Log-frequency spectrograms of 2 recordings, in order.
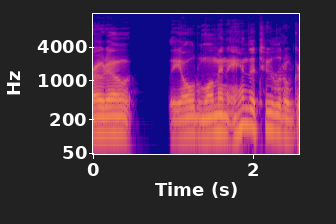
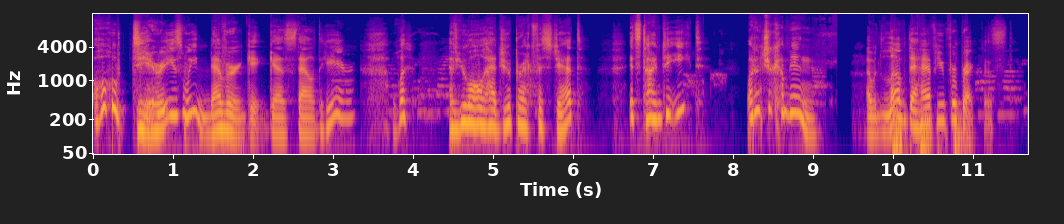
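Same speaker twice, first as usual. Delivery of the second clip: put-on lady voice, high and raised pitch; 5 semitones higher, 6 dB louder than usual. Voicing a lady who invites the guests in: voicing the lady. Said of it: "lady now is looking at you guys, and she is like".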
